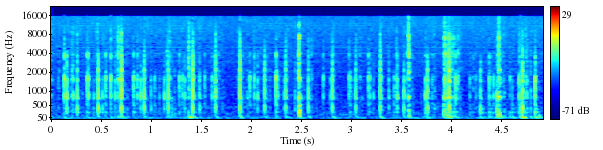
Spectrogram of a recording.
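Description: Fingertips and nails tap rapidly on a hollow, printed cardboard box held upright against the mic. The result is a quick, uneven patter of short, dull, hollow taps with a low body and little brightness, each dying away almost instantly.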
